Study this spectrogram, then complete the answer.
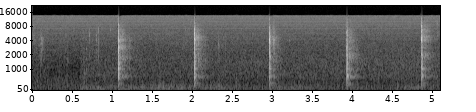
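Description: A tool strikes a log with sharp, evenly spaced blows.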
